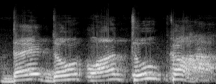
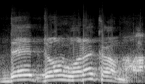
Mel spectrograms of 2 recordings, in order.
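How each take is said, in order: First: Want to is said as two full words. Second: Want to is run together as wanna. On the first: "they don't want to" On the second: "মানে wanna"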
